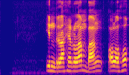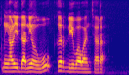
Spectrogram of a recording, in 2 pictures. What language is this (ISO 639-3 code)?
sun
